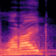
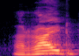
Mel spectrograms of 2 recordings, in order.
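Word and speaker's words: write: आई टी ई तो बहुत लोग इसे राइट पढ़ लेता है क्या है गलत तरीका दोस्तों इसे क्या पढ़ना है राइट पढ़ना है डब्लू को दोस्तों इसमें साइलेंट करना है आर आई टी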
